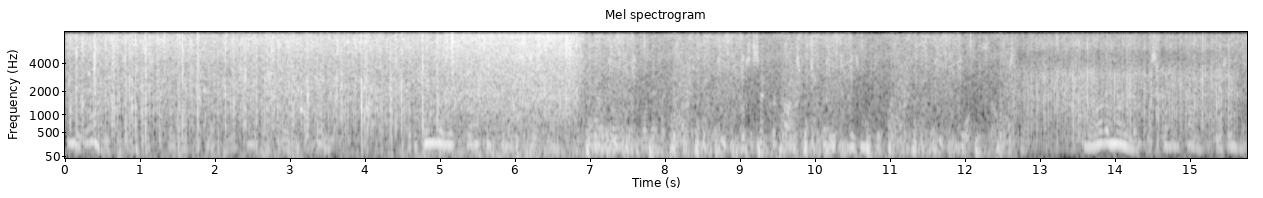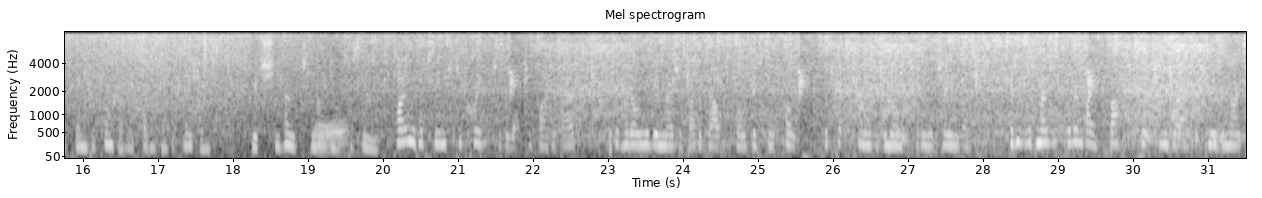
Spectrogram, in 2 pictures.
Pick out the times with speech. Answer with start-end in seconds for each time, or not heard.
0.0-8.3, 9.0-31.4.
